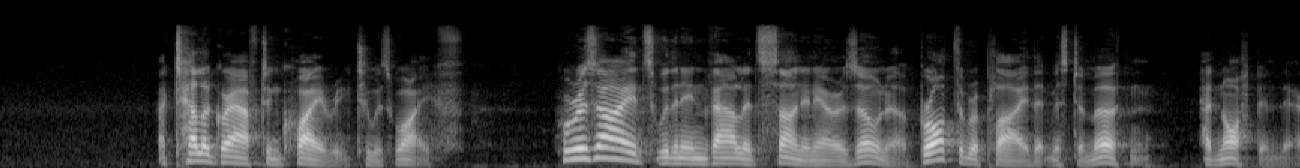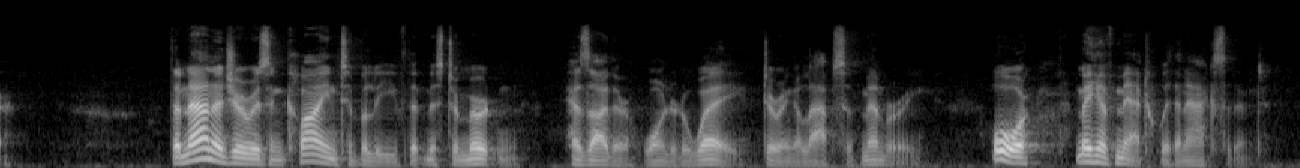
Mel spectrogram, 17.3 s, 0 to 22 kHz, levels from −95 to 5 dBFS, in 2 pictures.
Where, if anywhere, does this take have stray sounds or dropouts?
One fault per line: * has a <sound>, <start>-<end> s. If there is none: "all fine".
all fine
